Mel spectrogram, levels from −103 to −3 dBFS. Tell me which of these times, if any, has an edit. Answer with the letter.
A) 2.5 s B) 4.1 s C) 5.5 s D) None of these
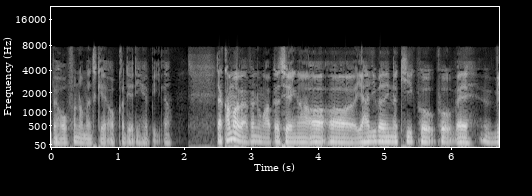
A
